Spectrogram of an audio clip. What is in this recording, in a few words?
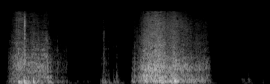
food pizza slices slide around in cardboard box; zapsplat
